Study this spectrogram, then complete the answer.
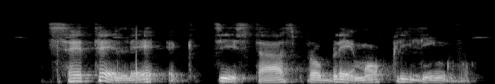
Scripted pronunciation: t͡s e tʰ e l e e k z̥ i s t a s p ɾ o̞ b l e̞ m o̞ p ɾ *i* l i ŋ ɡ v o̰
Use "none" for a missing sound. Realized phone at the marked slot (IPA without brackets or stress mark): i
